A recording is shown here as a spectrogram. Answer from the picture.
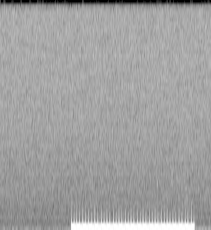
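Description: Ringback tone of an outgoing Facebook Messenger video call still waiting to be answered: one steady, low-pitched two-note ring starting just under a second in and lasting about a second.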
